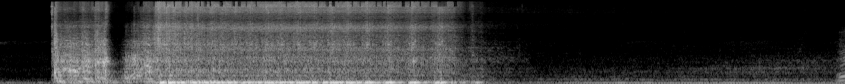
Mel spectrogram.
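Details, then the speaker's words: 1986 Dodge Ramcharger just after carburetor install, fuel poured down the carburetor throat; engine catches, runs rough about three seconds then dies; owner suspects the carburetor needs more fuel. "not too bad uh sounds like it might need a little more gas in the carburetor"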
